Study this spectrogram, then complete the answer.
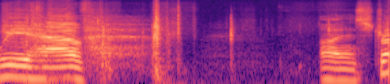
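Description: Paper pages rustle as hands unfold them.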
